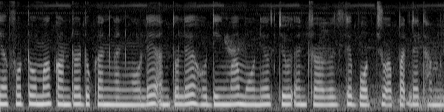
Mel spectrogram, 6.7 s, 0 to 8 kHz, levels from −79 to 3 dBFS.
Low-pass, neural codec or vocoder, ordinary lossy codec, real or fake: none; none; none; real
